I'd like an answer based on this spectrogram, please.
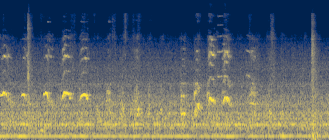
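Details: English Cocker Spaniel puppies, three weeks old, feeding on food for the first time at a kennel; brief high-pitched whimpers and squeaks come in loose clusters against a constant low hum.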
